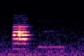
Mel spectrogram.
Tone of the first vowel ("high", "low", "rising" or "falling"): low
